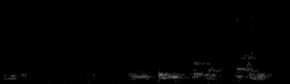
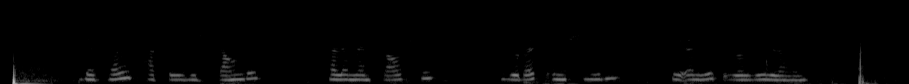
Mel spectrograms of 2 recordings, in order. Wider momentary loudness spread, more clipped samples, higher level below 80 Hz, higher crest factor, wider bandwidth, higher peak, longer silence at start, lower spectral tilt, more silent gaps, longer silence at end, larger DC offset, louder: about the same, 13 LU vs 11 LU; neither; second, -82 dBFS vs -52 dBFS; second, 18 dB vs 34 dB; about the same, 11.5 kHz vs 11.5 kHz; second, -38 dBFS vs -10 dBFS; about the same, 0.05 s vs 0.1 s; second, -4.5 dB/octave vs -9.5 dB/octave; neither; second, 0 s vs 0.35 s; neither; second, -56 LUFS vs -46 LUFS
